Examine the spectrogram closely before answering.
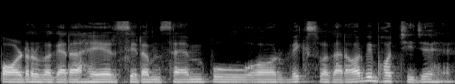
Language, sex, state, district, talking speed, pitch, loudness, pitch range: Hindi, male, Uttarakhand, Tehri Garhwal, 170 wpm, 115 Hz, -17 LUFS, 115-120 Hz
